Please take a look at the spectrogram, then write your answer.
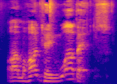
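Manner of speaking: slow cartoon-hunter voice with W for R; slow, childish-R cartoon hunter imitation; Elmer Fudd. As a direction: drag it out like a lisping cartoon hunter. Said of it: "Elmer Fudd's voice".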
